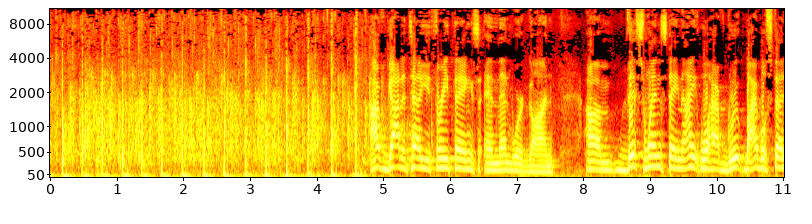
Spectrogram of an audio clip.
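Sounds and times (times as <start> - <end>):
audience applause: 0.0 - 5.1
speech: 4.8 - 11.0.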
